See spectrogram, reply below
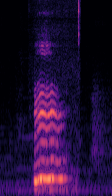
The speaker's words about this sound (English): My stray dog has come back.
